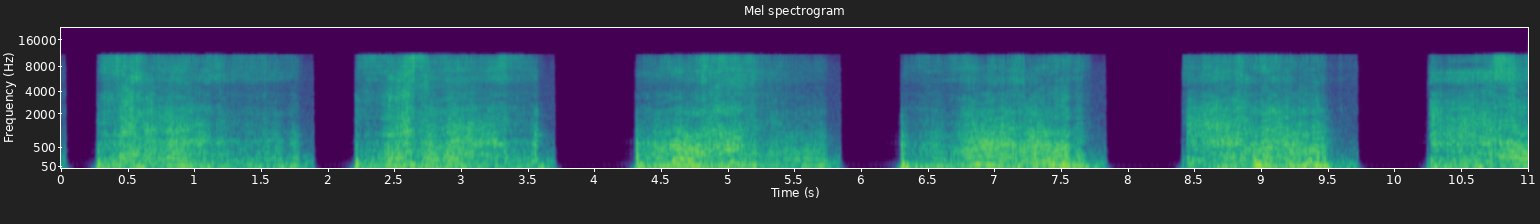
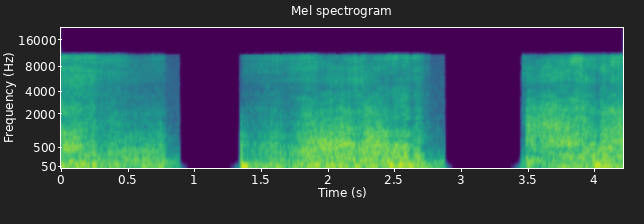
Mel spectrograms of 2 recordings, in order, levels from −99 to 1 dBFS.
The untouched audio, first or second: second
